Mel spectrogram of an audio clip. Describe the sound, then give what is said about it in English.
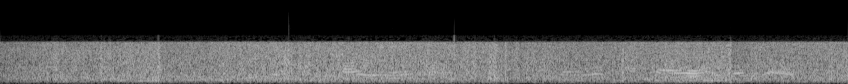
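Steady, hissing radio static fills the whole stretch, with a weak, garbled ham radio operator's voice giving a call sign barely breaking through now and then. “Man, it is hard to pull you out.”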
